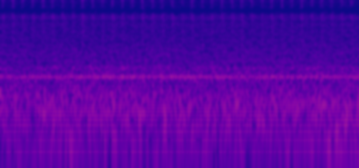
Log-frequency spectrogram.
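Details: RV furnace with the sail switch closure simulated during diagnosis: fast even ticking like a sewing machine over a faint steady whine; the igniter sparks as it should during the light-off attempt.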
